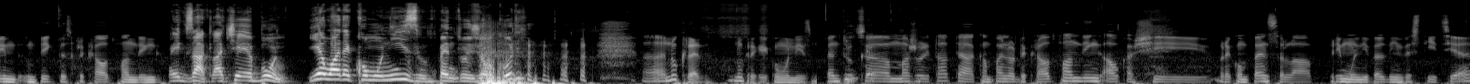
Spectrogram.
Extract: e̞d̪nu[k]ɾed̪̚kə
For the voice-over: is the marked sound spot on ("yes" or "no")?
yes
